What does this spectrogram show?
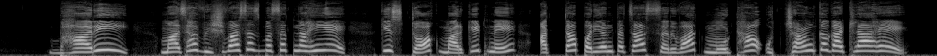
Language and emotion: Marathi, surprised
